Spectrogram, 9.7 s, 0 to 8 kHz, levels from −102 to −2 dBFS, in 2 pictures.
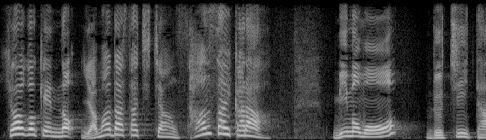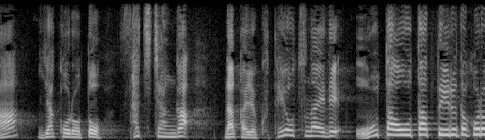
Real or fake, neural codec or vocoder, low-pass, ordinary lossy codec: real; none; none; none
